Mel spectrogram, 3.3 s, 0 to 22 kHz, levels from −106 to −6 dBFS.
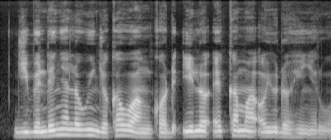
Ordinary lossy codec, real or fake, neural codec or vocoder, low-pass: none; fake; vocoder, 44.1 kHz, 128 mel bands every 256 samples, BigVGAN v2; none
